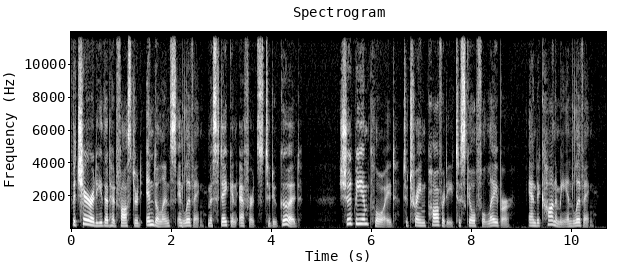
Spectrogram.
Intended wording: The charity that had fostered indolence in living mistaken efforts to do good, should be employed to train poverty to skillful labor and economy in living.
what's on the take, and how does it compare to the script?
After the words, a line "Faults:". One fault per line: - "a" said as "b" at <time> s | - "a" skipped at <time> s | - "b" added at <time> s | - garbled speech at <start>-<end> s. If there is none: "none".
The charity that had fostered indolence in living mistaken efforts to do good, should be employed to train poverty to skillful labor and economy in living.
Faults:
none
